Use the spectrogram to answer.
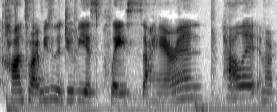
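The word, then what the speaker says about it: Juvia's Place: now for what con so I'm using the dubious place saharan palette and I'm pronouncing it correctly in the shade Yara and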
